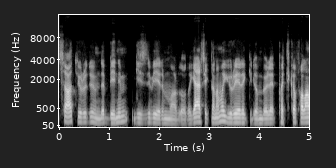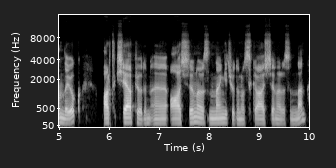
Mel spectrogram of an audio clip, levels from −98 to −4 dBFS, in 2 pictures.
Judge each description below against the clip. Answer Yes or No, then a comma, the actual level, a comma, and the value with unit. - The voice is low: Yes, low, 105 Hz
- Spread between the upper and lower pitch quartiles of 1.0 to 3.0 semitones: Yes, narrow, 2.6 semitones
